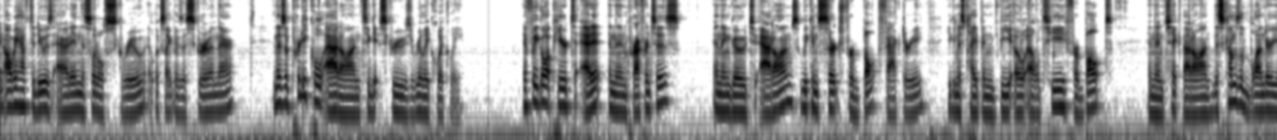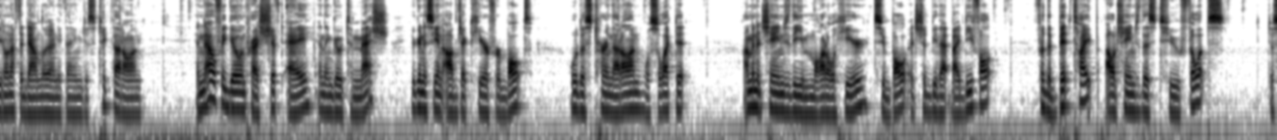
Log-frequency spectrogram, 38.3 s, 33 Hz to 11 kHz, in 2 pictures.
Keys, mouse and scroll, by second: 0.8 scroll down 1, 1.0-2.1 scroll down 1, 8.7 click, 22.5 middle click, 23.4 shift+a, 31.1 click, 35.2 click.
